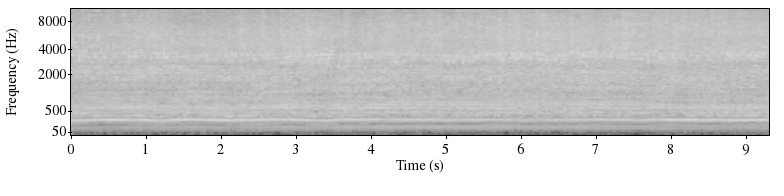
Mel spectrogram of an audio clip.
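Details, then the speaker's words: Briggs and Stratton push lawn mower, revived from scrap, just after an oil change, cutting grass outdoors in the heat: steady, constant drone holding its pitch under load, no surging or missing; mowed pretty darn good, running healthy. "Well, I have to say that thing mowed pretty darn good."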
